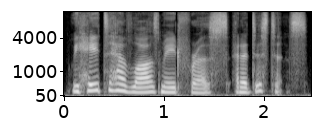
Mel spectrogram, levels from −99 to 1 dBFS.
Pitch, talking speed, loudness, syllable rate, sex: 210 Hz, 265 wpm, -17 LUFS, 5.8 syllables/s, female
